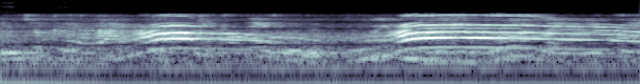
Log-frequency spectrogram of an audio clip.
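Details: Domestic cat giving weird meows, two drawn-out harmonic wails about a second apart, each rising then slowly falling, with faint background noise.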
